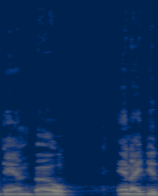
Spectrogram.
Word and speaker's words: Danboard: I did notice while editing I said Dan Board like a thousand times. That's not the right pronunciation. It's pronounced Danbo.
